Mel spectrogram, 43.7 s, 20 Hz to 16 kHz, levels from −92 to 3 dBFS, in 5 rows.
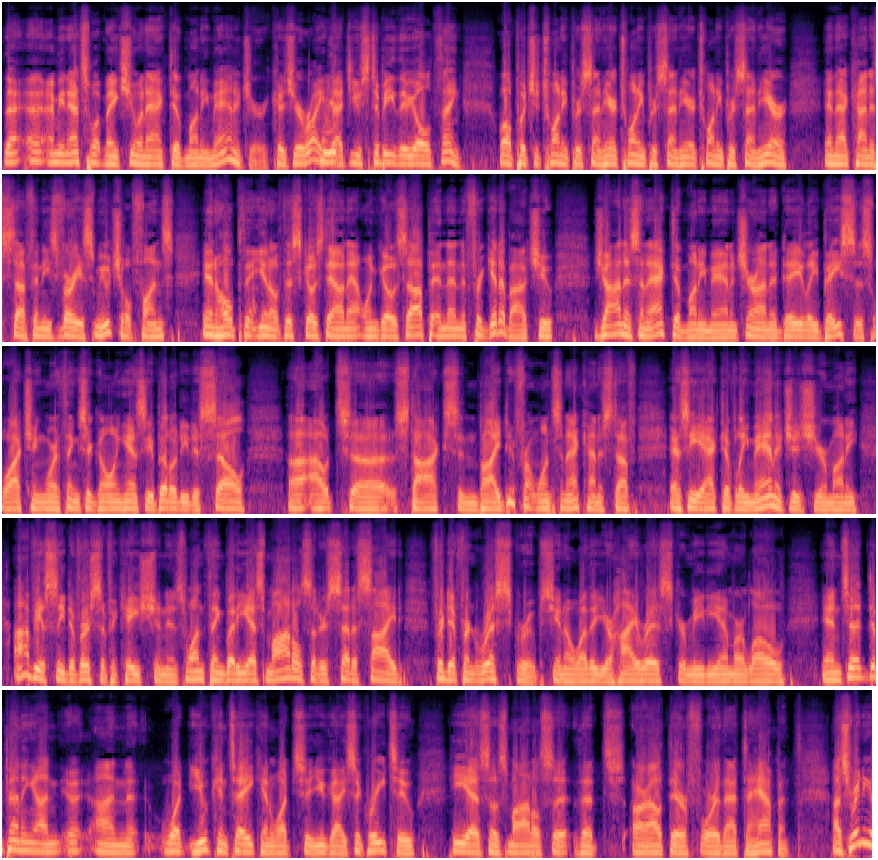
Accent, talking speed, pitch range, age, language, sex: American, 215 wpm, 110-140 Hz, 50-69, English, male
